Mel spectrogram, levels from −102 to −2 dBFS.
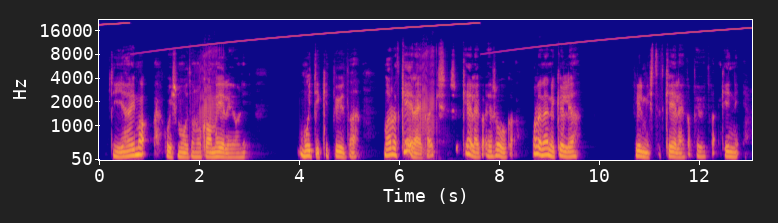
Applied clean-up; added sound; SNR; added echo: classical method log-MMSE.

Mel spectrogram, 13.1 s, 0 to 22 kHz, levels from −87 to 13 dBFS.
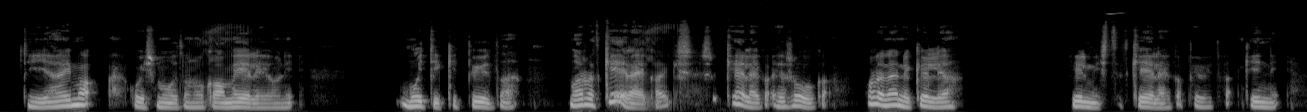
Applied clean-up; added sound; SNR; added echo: neural mask model Resemble Enhance denoiser.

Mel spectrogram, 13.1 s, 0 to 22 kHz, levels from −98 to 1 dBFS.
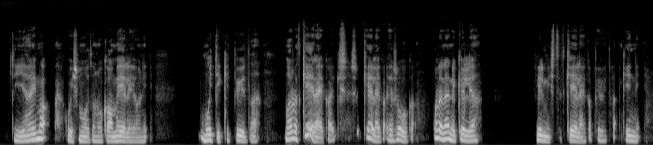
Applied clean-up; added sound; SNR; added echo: none; none; none; none.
